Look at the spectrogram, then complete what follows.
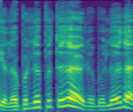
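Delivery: flowy French accent. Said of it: "the flowy".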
